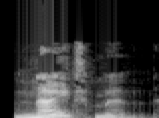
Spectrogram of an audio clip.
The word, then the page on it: nightman: British English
